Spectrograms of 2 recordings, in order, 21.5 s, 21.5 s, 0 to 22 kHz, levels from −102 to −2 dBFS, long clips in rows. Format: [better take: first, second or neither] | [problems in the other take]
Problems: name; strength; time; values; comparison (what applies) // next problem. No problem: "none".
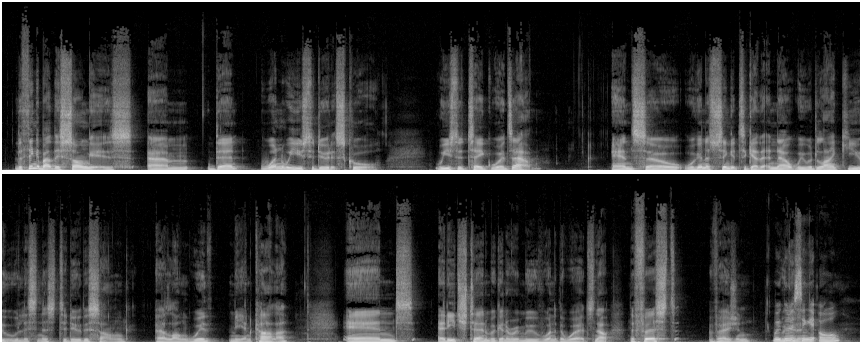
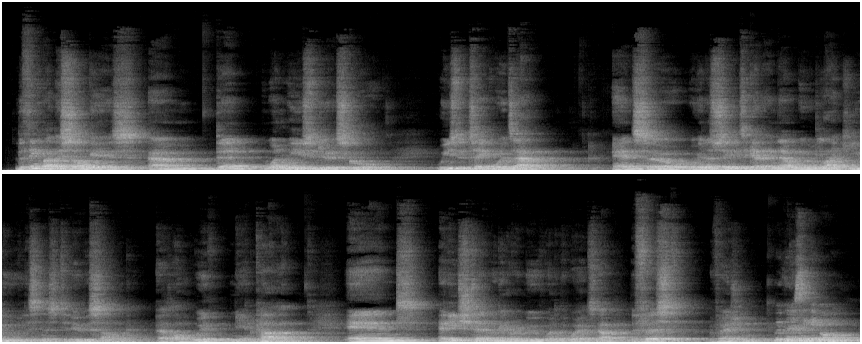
first | room echo; strong; dies away in 1.4 s // off-mic speech; far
